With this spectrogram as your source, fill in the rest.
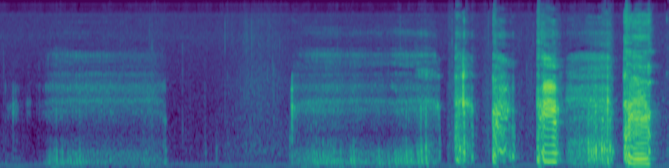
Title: Another cough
